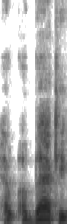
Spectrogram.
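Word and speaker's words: Habakkuk: So Habacook, the prophet here, Habach, if you want to say it that way as well, is pronounced as well.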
